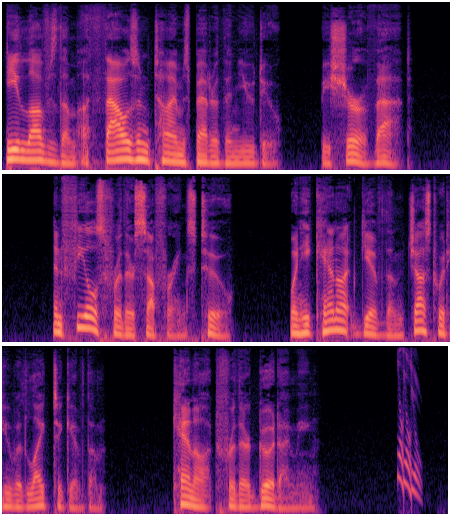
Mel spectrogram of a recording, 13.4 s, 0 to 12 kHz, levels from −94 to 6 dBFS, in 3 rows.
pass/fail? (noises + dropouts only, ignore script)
fail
